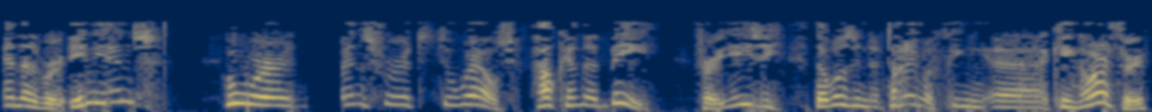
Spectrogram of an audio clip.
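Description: A man calling into an online voice chat show, telling a story in a halting, rambling way with many fillers and frequent laughs. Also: high voice, big pitch swings, breathy edge, muffled recording. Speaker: caller.

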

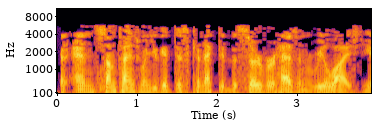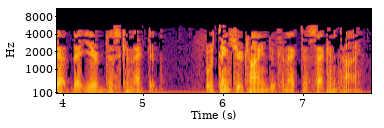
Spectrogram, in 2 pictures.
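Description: A man's voice: fairly low pitch, moderate pace, slightly rough, no echo, lo-fi sound. A man hosting a casual online voice chat show, talking with callers in a wry, skeptical, conversational way. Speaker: host.

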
